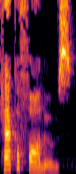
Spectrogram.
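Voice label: "cacophonous", English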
